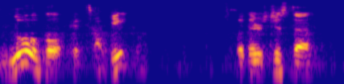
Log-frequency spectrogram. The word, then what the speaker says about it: Louisville: If you're from the Midwest, you don't go to Louisville, Kentucky. It's Louisville, Kentucky.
